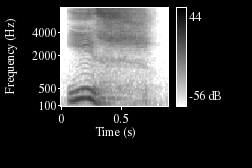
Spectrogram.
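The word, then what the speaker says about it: אִישׁ: La palabra varón en el hebreo es la palabra ish, I-S-H, se pronuncia más o menos ish.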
